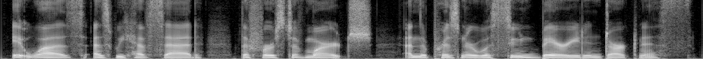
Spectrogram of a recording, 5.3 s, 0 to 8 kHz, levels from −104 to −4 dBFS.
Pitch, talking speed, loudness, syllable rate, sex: 170 Hz, 205 wpm, -18 LUFS, 5.1 syllables/s, female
